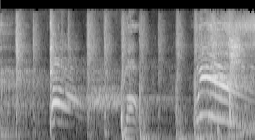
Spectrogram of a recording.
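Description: A cat named Cirilo, in Peru, meows three times in a row, fairly loud, each call a drawn-out cry that slides downward in pitch, with short pauses between them.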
